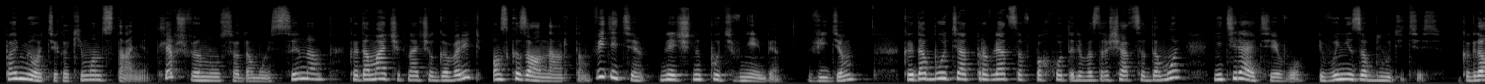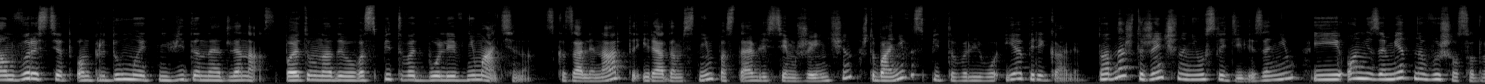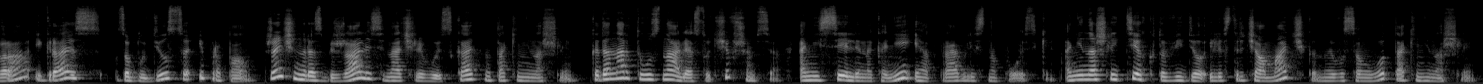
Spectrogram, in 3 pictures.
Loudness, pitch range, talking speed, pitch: -27 LUFS, 175-235 Hz, 165 wpm, 210 Hz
